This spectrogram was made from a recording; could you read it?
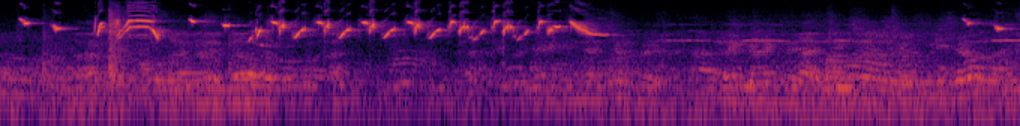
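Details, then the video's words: Wedani-style singing by a European goldfinch: sharp high whistles open a dense run of rapid, liquid rising chirps, followed by softer twitters against a low background murmur. "chant de chardonneret تغريد الويداني الأصيل"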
